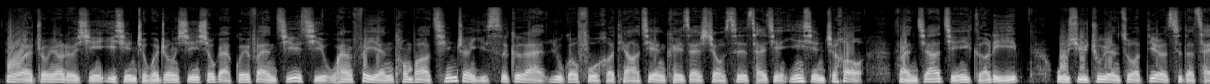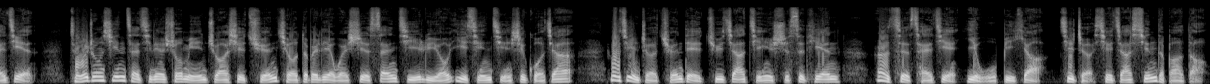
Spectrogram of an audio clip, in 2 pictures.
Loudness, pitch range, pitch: -15 LUFS, 100-125 Hz, 110 Hz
